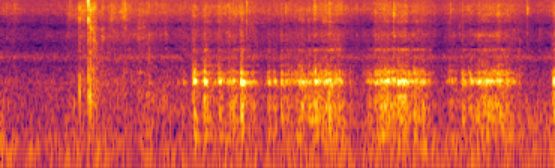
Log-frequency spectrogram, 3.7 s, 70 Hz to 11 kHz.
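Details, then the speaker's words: Aprilia RS 125 Tuono Rotax 122 two-stroke engine disassembled, crank turned by hand: quiet gritty scraping in short bursts from worn crankshaft main bearings, judged really bad and to be replaced. "you that this is really bad and this all appearance at least make some noise so ya think our barons will be replaced"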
